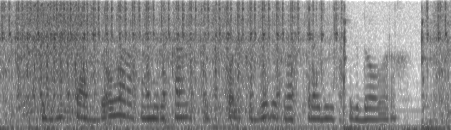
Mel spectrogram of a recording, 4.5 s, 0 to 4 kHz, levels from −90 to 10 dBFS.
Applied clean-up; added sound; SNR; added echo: none; Mechanisms; -3 dB; none.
